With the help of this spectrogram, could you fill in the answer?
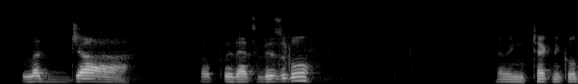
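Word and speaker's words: लज्जा: So the Sanskrit example here is Lajja. See it there? Lajja. Lajja. Hopefully that's visible. Having technical difficulties here. Yeah, there it is. Lajja. Lajja. Notice how I'm putting a pause there. I'm not saying lajja, I'm saying lajja.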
